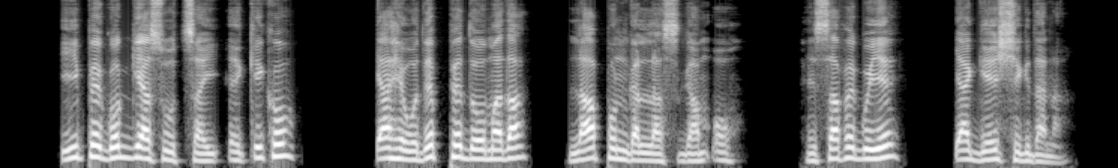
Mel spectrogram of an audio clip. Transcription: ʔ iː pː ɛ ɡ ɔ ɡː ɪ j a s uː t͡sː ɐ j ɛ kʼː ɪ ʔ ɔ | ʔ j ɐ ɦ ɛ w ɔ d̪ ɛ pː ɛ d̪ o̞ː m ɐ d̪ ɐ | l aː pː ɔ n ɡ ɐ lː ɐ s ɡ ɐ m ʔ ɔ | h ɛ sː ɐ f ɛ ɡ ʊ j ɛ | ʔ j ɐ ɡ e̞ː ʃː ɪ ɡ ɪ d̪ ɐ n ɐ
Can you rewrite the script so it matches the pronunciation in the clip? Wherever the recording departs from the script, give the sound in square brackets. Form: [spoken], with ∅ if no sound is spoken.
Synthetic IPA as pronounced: ʔ iː pː ɛ ɡ ɔ ɡː ɪ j a s uː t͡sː ɐ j ɛ kʼː ɪ [k] ɔ | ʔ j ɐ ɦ ɛ w ɔ d̪ ɛ pː ɛ d̪ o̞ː m ɐ d̪ ɐ | l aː pː ɔ n ɡ ɐ lː ɐ s ɡ ɐ m ʔ ɔ | h ɛ sː ɐ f ɛ ɡ ʊ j ɛ | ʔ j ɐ ɡ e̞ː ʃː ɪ ɡ ɪ d̪ ɐ n ɐ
